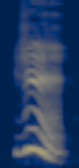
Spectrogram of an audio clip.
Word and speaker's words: 日: 날일자의 중국어 발음, 르, 르.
